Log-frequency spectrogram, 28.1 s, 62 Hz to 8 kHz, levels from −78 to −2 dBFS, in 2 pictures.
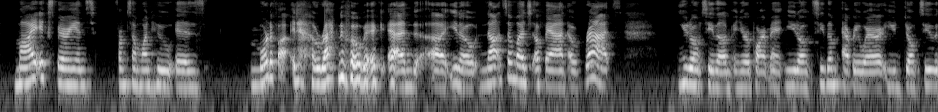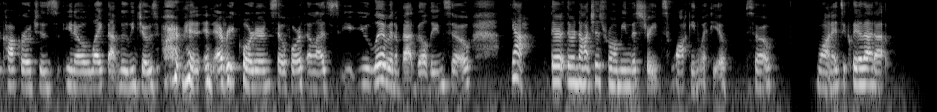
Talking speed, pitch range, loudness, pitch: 160 wpm, 185-220 Hz, -19 LUFS, 195 Hz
